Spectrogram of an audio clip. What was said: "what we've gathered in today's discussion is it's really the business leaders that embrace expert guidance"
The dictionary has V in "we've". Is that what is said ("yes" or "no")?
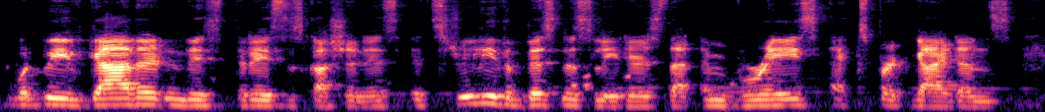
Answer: yes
